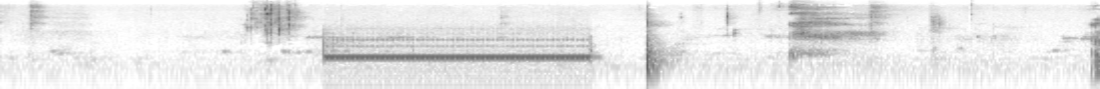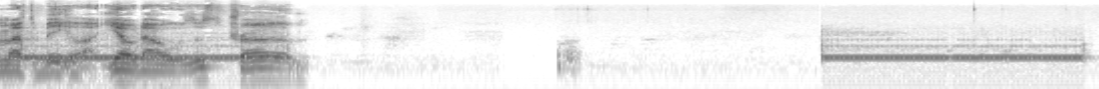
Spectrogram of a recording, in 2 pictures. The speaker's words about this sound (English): Let's say I better call them before they close. Star six seven. Here we go. See if they answer. All right, here we go. That was ringing. Here we go.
